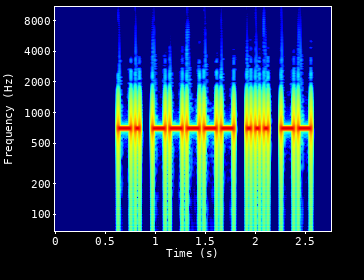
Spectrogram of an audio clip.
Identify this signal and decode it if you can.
Morse code, heard as a keyed tone, about 28 wpm, 700 Hz. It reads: N0SM
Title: Call Signs - 28wpm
